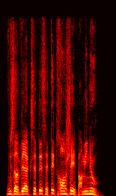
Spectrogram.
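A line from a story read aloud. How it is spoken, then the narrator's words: Roared. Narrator (French): rugit-il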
